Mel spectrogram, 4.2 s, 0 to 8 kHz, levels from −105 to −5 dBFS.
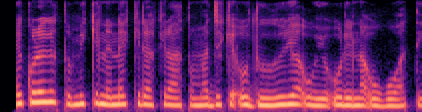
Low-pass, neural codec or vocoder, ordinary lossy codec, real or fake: none; none; none; real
